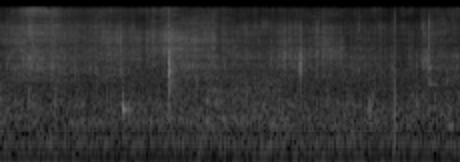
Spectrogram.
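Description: Raw chicken pieces sizzling as they drop from a bowl into a hot frying pan, a steady frying hiss, with a few sharp clicks along the way.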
